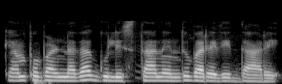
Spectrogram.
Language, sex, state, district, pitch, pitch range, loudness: Kannada, male, Karnataka, Bidar, 175 Hz, 165-185 Hz, -17 LUFS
